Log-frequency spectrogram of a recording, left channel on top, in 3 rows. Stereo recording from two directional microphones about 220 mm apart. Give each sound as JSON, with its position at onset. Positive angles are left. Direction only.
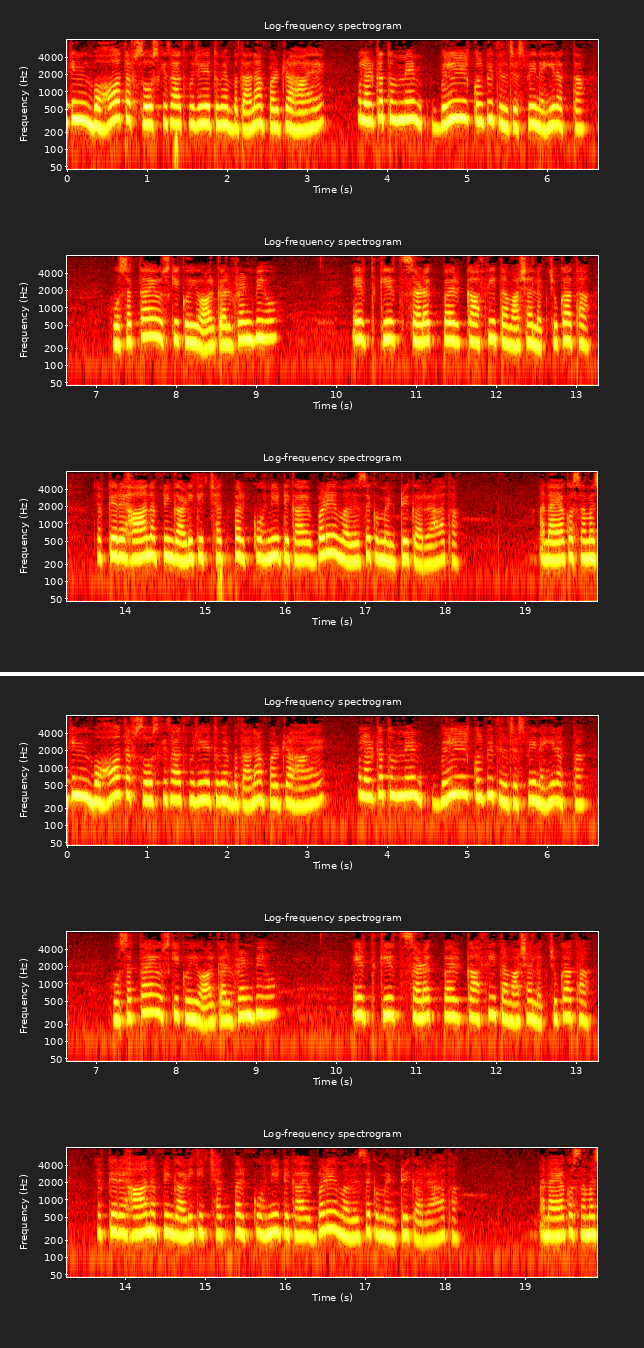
{"t": 0.0, "sound": "a woman's voice", "side_deg": 30}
